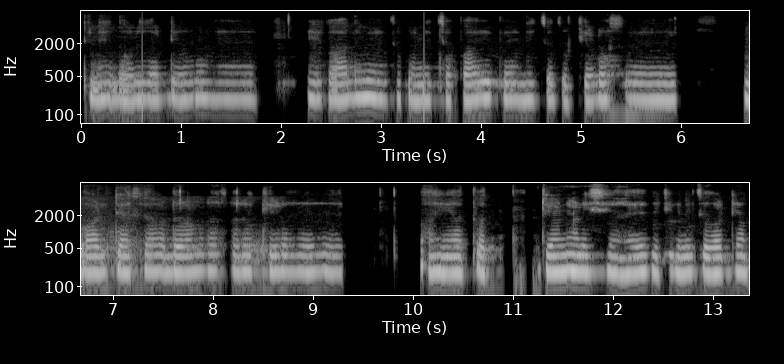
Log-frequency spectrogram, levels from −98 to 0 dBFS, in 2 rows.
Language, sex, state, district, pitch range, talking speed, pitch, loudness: Rajasthani, female, Rajasthan, Nagaur, 180-190 Hz, 150 wpm, 185 Hz, -35 LUFS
